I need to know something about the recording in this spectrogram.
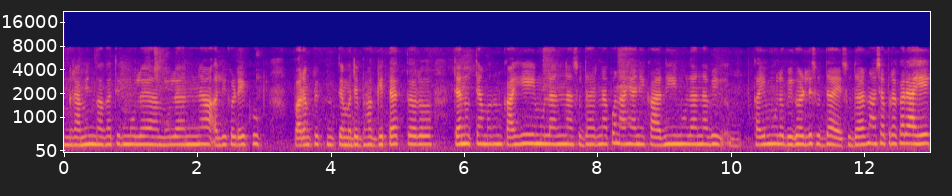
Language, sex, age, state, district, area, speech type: Marathi, female, 30-45, Maharashtra, Amravati, urban, spontaneous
